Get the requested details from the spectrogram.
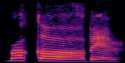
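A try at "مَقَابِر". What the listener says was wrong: Now this qaf is thick, okay? Maqabir.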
